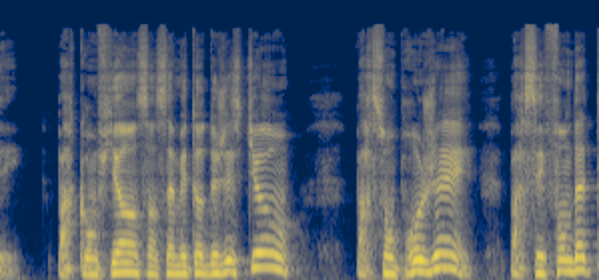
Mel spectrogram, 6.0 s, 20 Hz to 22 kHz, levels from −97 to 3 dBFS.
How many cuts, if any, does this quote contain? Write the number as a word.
zero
